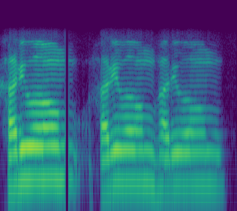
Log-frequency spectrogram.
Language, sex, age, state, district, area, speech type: Sanskrit, male, 45-60, Andhra Pradesh, Guntur, urban, conversation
